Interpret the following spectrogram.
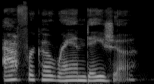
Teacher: Quite often, especially in British accents, you might distinctly hear Africa randia. Notice there is no R in Africa itself, but it's added to seamlessly link the final a sound to the initial a sound of and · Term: intrusive R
